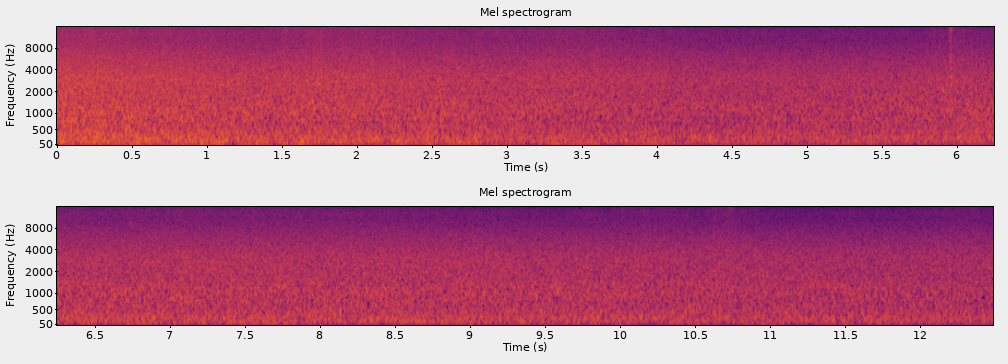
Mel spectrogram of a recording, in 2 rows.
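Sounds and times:
tree leaves rustling: 0.0 - 12.4.

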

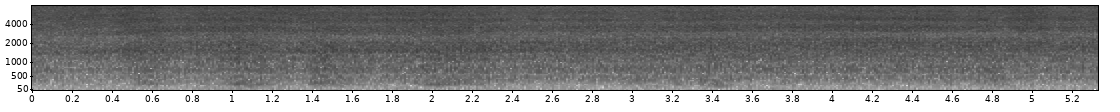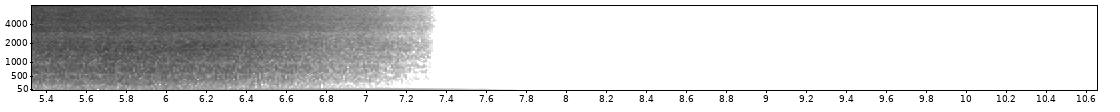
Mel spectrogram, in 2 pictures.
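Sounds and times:
gas welding torch: 0.0 - 7.1.

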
